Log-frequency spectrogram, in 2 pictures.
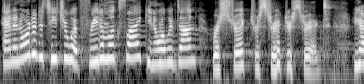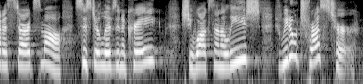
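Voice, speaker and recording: A woman in her fifties preaching a sermon, expressive and playful, dropping to a hush for emphasis. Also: extremely high pitch, normal speed. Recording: long hall reverb.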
